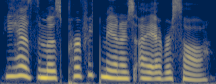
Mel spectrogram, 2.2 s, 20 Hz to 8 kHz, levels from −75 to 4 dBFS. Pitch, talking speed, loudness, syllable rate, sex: 250 Hz, 250 wpm, -15 LUFS, 6.0 syllables/s, female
